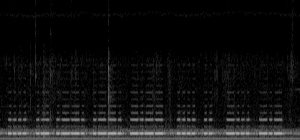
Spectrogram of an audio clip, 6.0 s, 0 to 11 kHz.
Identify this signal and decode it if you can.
Morse code, heard as a keyed tone, about 24 wpm, 530 Hz. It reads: HAPPY HI BK
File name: qrp / wb0jnr at 100mW with ae5x 02-23-2018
